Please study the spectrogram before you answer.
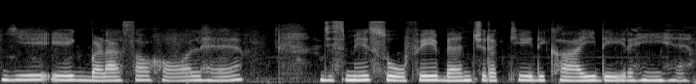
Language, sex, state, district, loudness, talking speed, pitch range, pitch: Hindi, female, Uttar Pradesh, Lucknow, -14 LUFS, 120 wpm, 180-200 Hz, 190 Hz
